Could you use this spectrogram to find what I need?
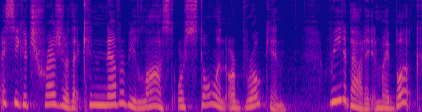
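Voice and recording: A man's put-on character voice, high-pitched with a slightly husky edge and big pitch swings. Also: moderate pace.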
